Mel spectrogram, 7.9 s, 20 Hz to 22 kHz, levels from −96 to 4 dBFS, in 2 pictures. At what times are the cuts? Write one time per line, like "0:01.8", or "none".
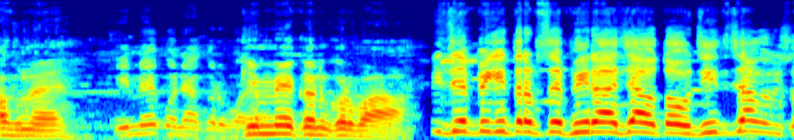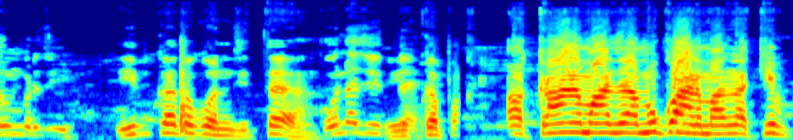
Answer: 0:02.1
0:06.4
